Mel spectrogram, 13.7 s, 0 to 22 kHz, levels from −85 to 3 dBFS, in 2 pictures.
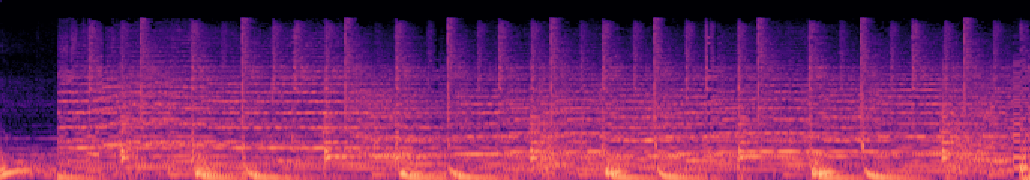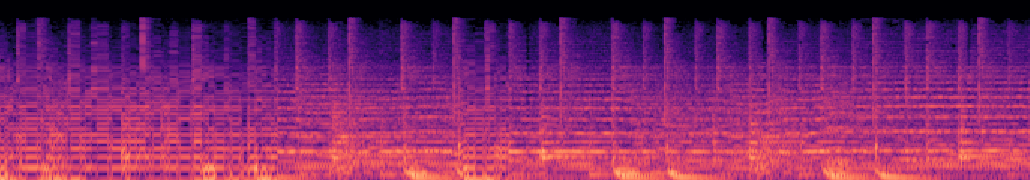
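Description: Robotic sound from repeated short buffers at 6.76–8.71 s and 9.95–10.26 s: a rigid 200 Hz buzz, likely from a 5 ms chunk replayed over most of the real audio.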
